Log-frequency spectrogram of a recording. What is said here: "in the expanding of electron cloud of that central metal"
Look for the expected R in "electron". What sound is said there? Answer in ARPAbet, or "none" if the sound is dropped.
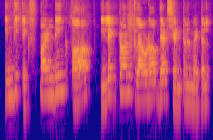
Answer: R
